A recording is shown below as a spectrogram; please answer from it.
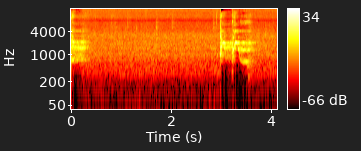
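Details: Puppies that have found a cockroach: a brief high yelp at the start, then a quiet room, then one sharp bark followed by a squeaky, wavering whine lasting about half a second.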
